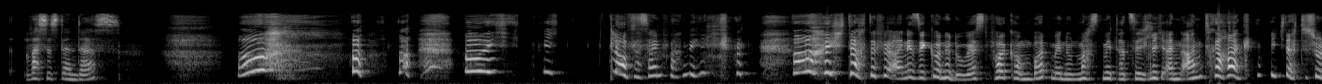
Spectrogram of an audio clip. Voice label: Synchron short

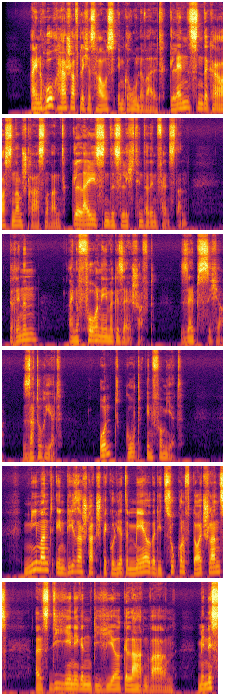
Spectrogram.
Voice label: Historischer Roman, Audiobook (Hörbuch), German

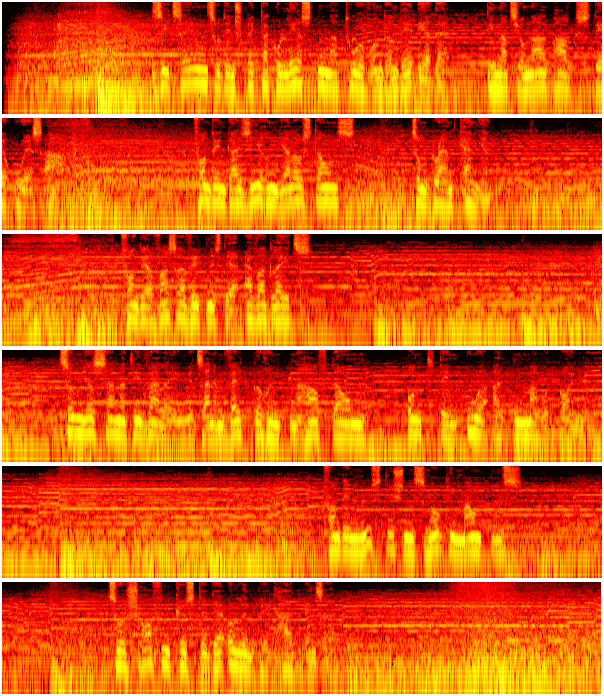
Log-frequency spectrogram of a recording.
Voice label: Voiceover Kommentar; Amerikas beste Idee – Die Nationalparks der USA; NDR

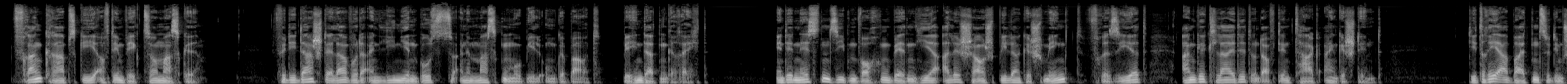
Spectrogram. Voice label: kommentar

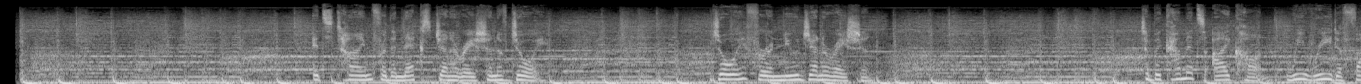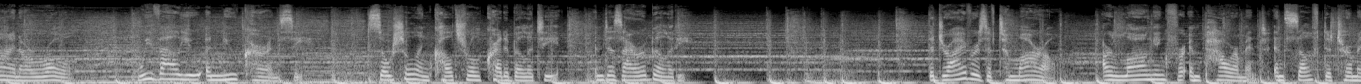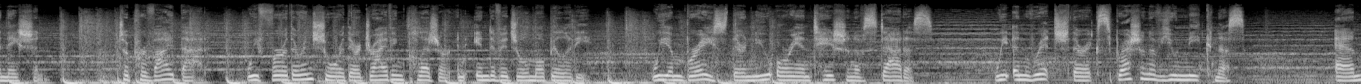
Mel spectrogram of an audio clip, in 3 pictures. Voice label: Moodfilm englisch; LOFT VOICES

